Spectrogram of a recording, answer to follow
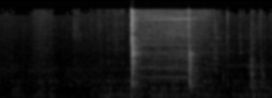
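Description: Steam iron being handled and put down: a sharp click about halfway through, a faint hiss after it, then a second, softer click. The sounds are faint.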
